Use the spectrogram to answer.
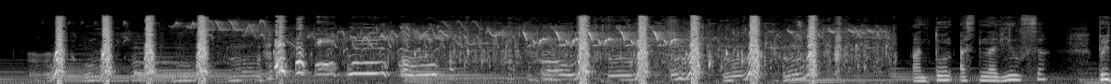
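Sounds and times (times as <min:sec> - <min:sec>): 
birds chirping: 0:00.4 - 0:09.0
small dog barking angrily: 0:00.5 - 0:03.1, 0:05.8 - 0:08.4
speech: 0:05.5 - 0:08.2, 0:09.2 - 0:11.1.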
